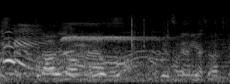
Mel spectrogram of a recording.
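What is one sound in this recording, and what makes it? A referee's whistle blows a short, steady blast.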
